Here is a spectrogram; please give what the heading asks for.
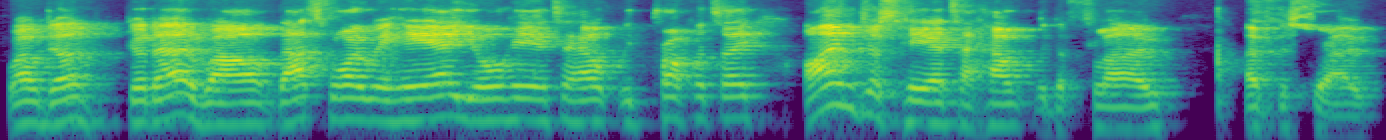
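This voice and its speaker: A man's voice: on the high side, moderate pace, fairly bright tone. A man hosting a show, chatting casually with his guests. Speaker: show host. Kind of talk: casual chat. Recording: roomy echo.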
